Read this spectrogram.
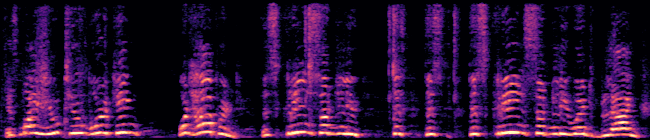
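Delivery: very high, loud squeaky voice for baffled viewers; hammed-up falsetto viewer panic; mock confused viewers. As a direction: squeal it like a panicked viewer whose screen went dark. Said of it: "they're like".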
